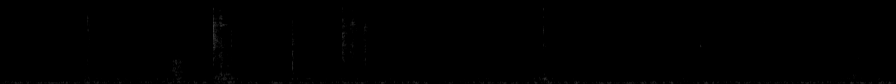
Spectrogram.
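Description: Near silence with scattered faint clicks and soft rustles: a rat-tail comb and long acrylic nails working through the hair at a lace wig's hairline.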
